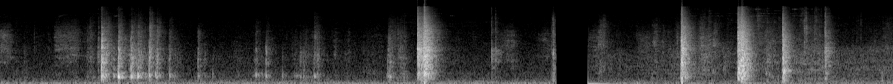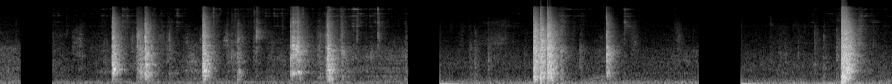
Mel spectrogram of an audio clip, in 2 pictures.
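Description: Skateboard clacking and slapping on a concrete floor during freestyle tricks: a series of sharp smacks as the deck and wheels come down on the floor, with lighter clicks between them. The run is cut off abruptly several times between takes.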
